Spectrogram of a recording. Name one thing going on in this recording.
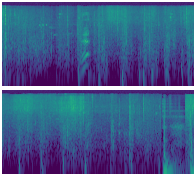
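Footsteps crunch on dirt and gravel.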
